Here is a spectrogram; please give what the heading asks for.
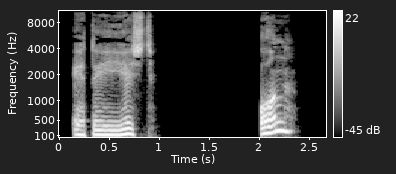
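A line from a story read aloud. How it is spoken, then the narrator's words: Hoarse, barely moving dry lips. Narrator (Russian): осипшим голосом спросил Мисис, едва шевеля пересохшими губами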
